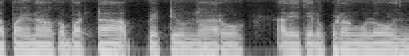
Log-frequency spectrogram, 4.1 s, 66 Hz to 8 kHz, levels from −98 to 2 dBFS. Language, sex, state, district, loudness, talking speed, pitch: Telugu, male, Telangana, Hyderabad, -19 LUFS, 130 wpm, 95 Hz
